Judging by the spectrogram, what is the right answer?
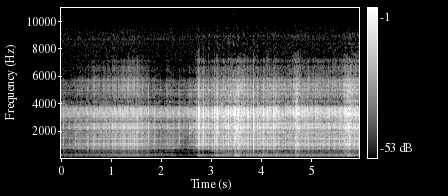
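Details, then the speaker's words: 1952 Wards Airline AM tube radio after replacing silver-mica-diseased wafer in the IF transformer with two 100 pF mica capacitors: steady hum, hiss and crackles with a very faint station; still receiving poorly. "Okay. It's different. I hear a station in there. It's very faint, but I can hear it. Okay, so that did change things."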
